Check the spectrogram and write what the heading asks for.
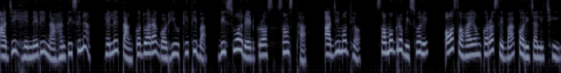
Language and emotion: Odia, neutral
